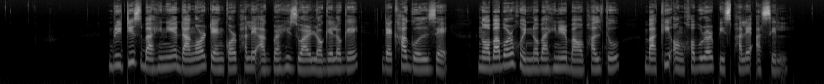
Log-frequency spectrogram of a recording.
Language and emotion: Assamese, neutral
